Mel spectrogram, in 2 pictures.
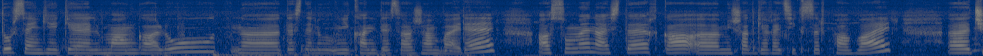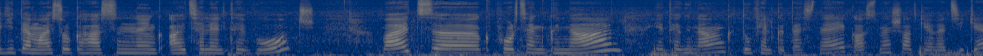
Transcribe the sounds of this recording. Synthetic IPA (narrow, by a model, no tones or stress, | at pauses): d̪uɾsɛŋkʰjɛkɛlmɑŋɡɑlu | t̪ɛsnɛlumikʰɑnit̪ɛsɑɾʒɑnvɑjɾɛɾɑsumɛnɑjst̪ɛʁkɑmiʃɑt̪ɡɛʁɛt͡sʰiksəɾpʰɑvɑjɾ | t͡ʃʰəɡit̪ɛmɑjsɔɾkəɦɑsnɛŋkʰɑjt͡sʰɛlɛlt̪ʰɛvɔt͡ʃʰbɑjt͡sʰkə̥pʰɔɾt͡sʰɛŋkʰɡənɑl | jɛt̪ʰɛɡənɑŋkʰd̪ukʰɛlkət̪ɛsnɛkʰɑsumɛnʃɑt̪ɡɛʁɛt͡sʰikɛ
